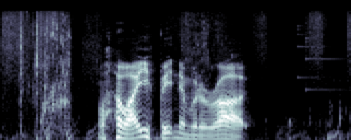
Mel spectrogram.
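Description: A man speaks loudly and with animation into a microphone, close up.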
